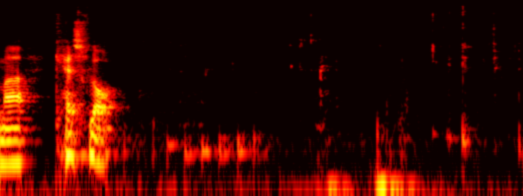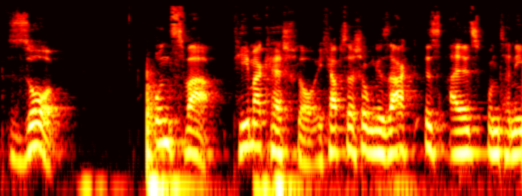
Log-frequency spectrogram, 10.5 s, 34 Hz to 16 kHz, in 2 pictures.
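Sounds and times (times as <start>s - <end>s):
speech: 0.0s - 1.2s, 5.3s - 5.9s, 6.8s - 10.4s
sipping water from a glass: 1.2s - 6.7s
swallowing of water: 1.3s - 6.7s
small wet mouth sounds: 1.5s - 6.7s.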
